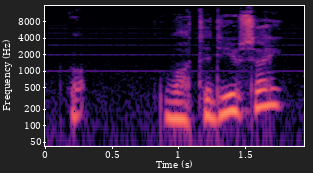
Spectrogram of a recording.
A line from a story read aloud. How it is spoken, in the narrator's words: he stammered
